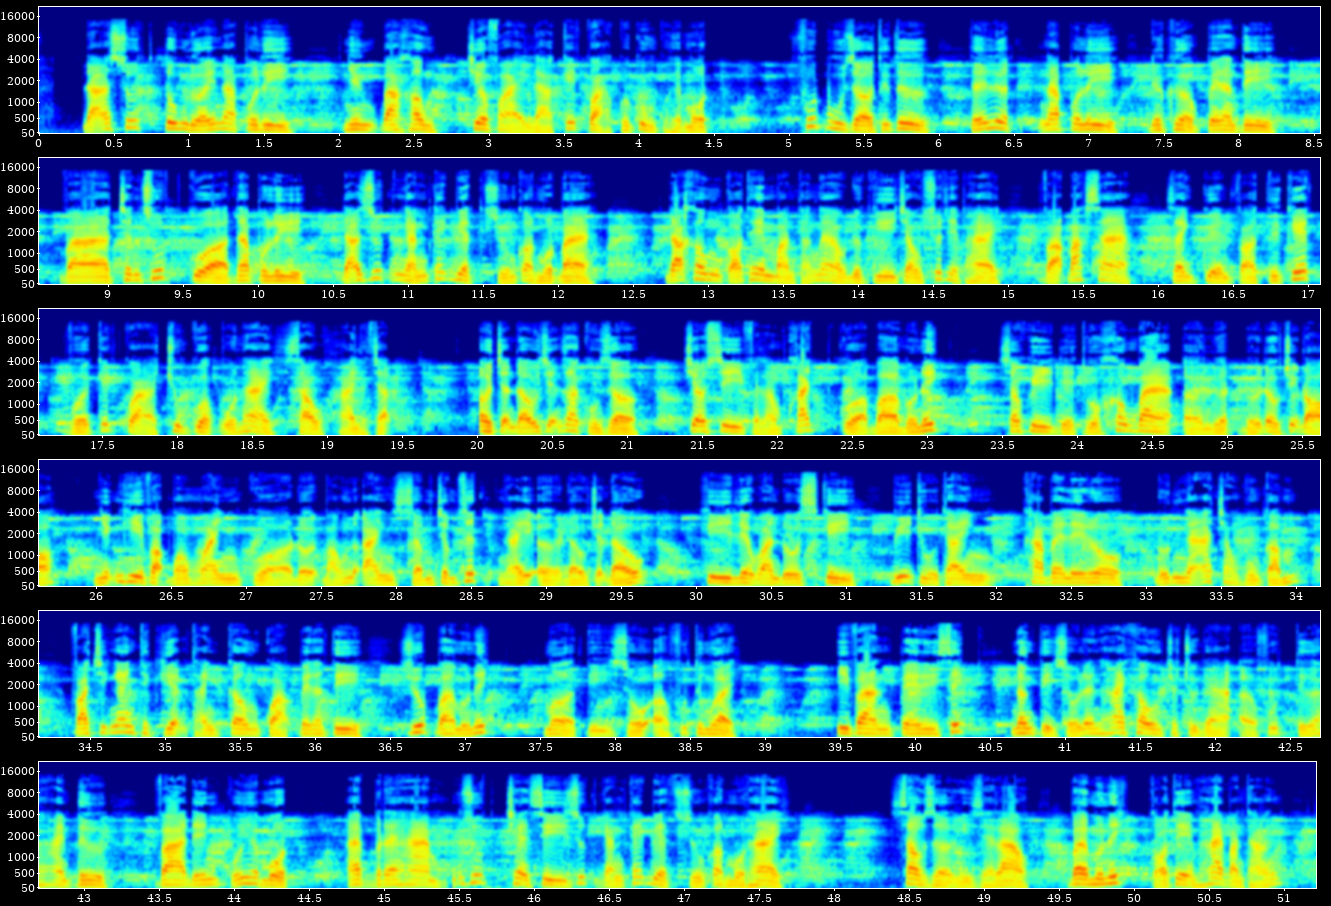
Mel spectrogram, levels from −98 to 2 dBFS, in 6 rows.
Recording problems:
echo of what is said; noticeable; throughout; 300 ms later, 15 dB below the speech

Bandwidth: 14.5 kHz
